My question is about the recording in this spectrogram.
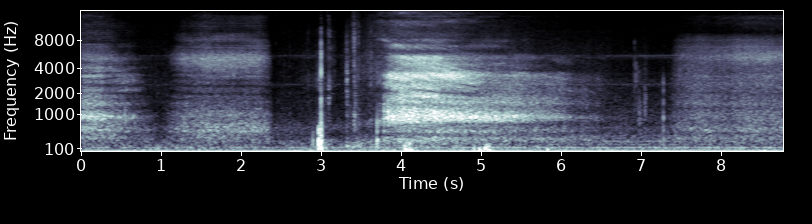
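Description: A person breathing audibly: a soft breath early on, a longer, louder exhale starting a little under four seconds in, and another breath near the end, with a single soft click about three seconds in.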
